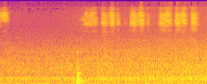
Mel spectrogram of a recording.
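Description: Pen writing on a classroom board during a lesson on the human excretory system: a sharp tap, then rhythmic bursts of scratchy strokes, fairly faint and close, with no talking.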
